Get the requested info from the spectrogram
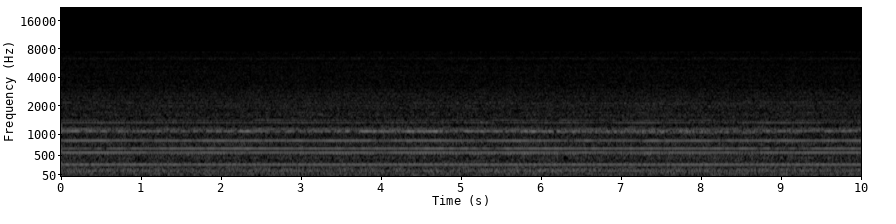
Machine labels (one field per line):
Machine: fan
